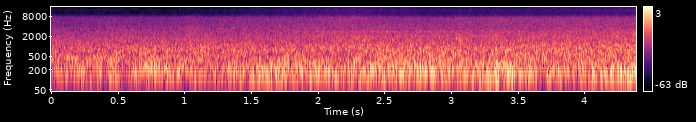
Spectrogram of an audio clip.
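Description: Sea surf breaking and washing up a sandy beach, a steady rush of water, with wind on the microphone.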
